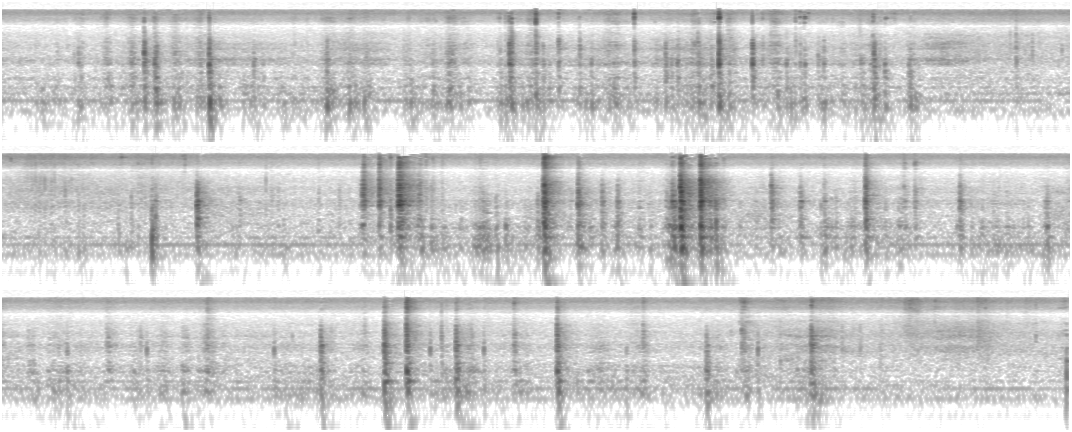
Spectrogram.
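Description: Scattered light clicks and taps of screws being started into the front fairing of a Harley-Davidson Low Rider ST and the fairing being shifted into line, with a few louder knocks about seven and nine seconds in.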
